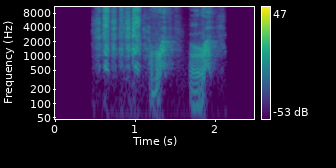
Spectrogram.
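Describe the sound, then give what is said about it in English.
A person imitates a dog: a quick run of breathy, panting huffs followed by two drawn-out, voiced woof-like barks, loud and alone with no other talking. “Bark. Woof. That's awful. Do it properly. Woof. Woof. That's good. Fetch.”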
